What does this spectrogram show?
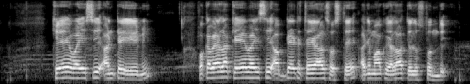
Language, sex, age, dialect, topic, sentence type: Telugu, male, 56-60, Southern, banking, question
